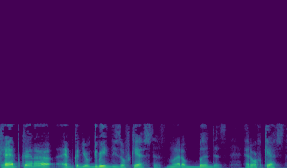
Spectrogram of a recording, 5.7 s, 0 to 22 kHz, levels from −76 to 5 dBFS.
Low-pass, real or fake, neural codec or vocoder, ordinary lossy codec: 7.2 kHz; fake; codec, 16 kHz in and 24 kHz out, 0.9 kbps, LongCat-Audio-Codec, four codebook decoder; MP3, 24 kbps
